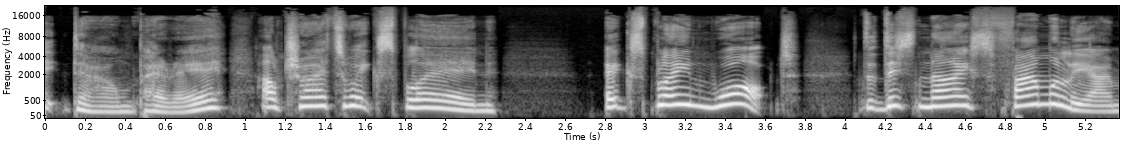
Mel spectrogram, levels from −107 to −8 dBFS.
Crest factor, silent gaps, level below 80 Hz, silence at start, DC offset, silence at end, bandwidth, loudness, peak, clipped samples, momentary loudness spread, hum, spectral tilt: 16 dB; none; -60 dBFS; 0 s; under 0.1%; 0 s; over 20 kHz; -18 LUFS; -4 dBFS; under 0.1%; 10 LU; none; -3.5 dB/octave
